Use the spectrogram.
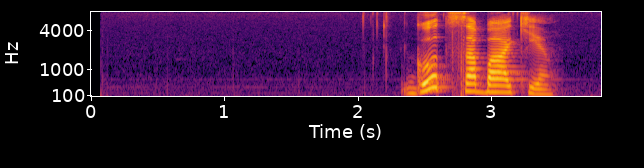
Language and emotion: Russian, positive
